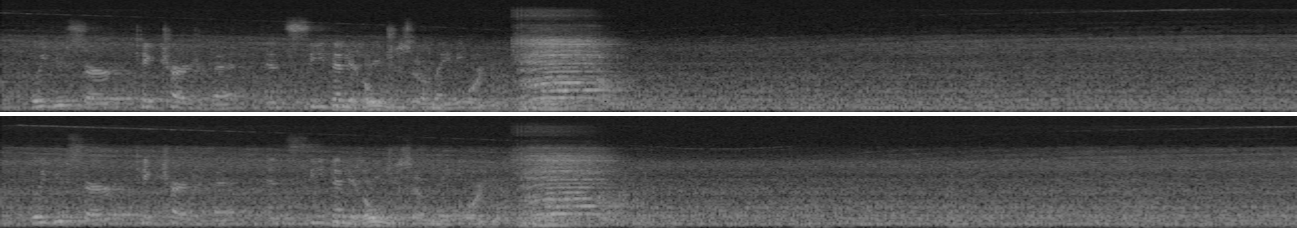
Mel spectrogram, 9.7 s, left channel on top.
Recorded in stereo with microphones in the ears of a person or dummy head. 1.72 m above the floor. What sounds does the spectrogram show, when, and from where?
0.2 s a woman speaking: centre (ahead or behind), 3.5 m; by 3.5 s 35° left (ahead or behind), 3 m
2.5 s a man speaking: 5° right (ahead or behind), 2 m
3.8 s a drill: 15° left (ahead or behind), 6 m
